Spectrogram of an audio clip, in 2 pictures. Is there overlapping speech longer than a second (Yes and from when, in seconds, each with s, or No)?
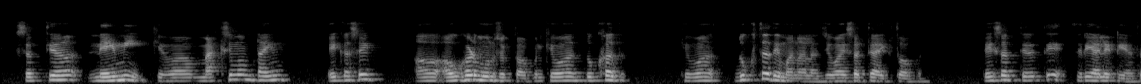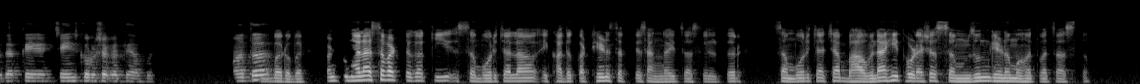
No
